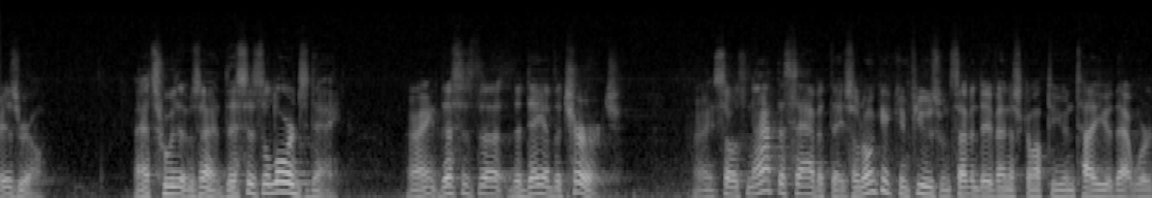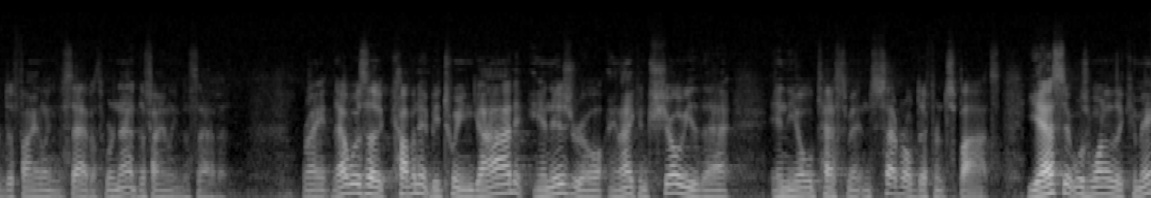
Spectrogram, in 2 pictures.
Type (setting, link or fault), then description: setting, large echoing room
